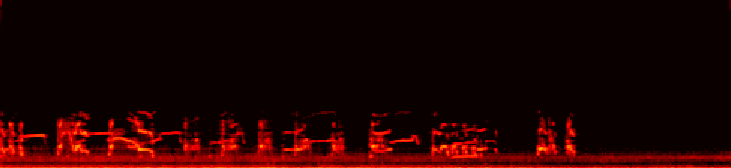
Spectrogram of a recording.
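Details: Wild adult pair of bald eagles at their nest tree in Southwest Florida, calling in alert as a juvenile eagle flies over, guarding their first-hatched eaglet; a male arrives carrying grass. Rapid series of high thin chirping, squealing notes, roughly repeated, over steady low rumble.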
